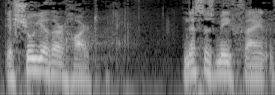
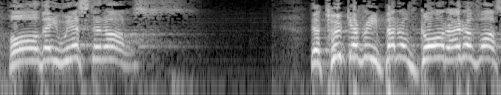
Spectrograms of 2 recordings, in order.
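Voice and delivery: howling lament; 13 semitones higher, 15 dB louder than usual. Acted. Captives crying against those who wasted them, howling. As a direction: howl it out like captives in pain. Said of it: "they were howling".

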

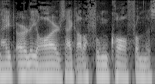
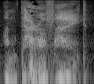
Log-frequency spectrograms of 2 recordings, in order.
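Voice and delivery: slow, breathy whispered fear; terrified whisper; 4 semitones lower, 5 dB quieter, slower than usual. Retold or imitated. Dying man tells his sister he is terrified, whispered. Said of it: "He says".

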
